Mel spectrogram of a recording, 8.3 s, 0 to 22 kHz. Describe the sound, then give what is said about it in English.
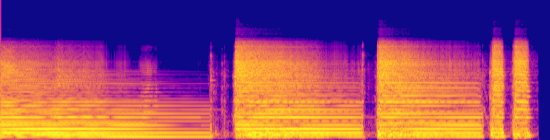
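An electric guitar through a lightly driven overdrive pedal set to LP (low peak) mode with the drive at about 8 to 9 o'clock: a sustained chord rings out and decays, followed by several more strummed chords and two quick stabs at the end, warm and slightly gritty. “So if I roll this all the way back to the drive, so we're in LP mode, so low peak, not HP, HP source. And the drive's on about sort of 8, 9 o'clock.”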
